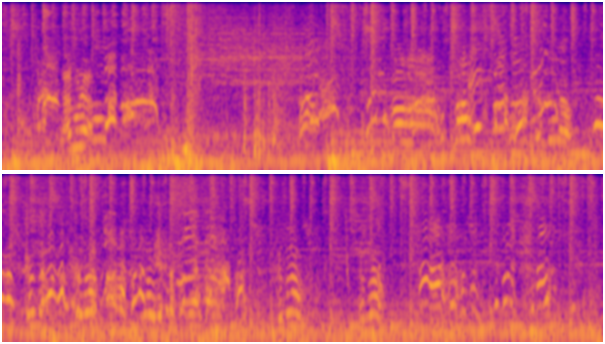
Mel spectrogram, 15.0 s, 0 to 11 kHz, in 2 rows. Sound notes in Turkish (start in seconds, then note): 0.0 Kargaşa ve bağırma sesleri; 3.6 Kargaşa ve bağırma sesleri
